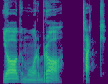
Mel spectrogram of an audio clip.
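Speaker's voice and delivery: teacher answers the drill question for learners; Swedish phrase. Shown as a demonstration. Teacher models the reply slowly. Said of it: "So how would you say".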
